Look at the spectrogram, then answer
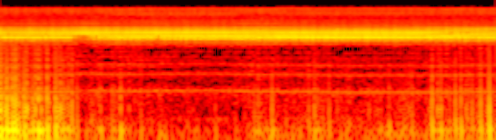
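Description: Cicadas keep up a steady, high, hissing buzz that never lets up.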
